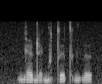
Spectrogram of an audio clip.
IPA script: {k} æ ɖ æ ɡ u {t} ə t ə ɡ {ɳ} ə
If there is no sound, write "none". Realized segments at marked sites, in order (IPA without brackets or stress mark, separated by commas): ɡ, t, n̪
